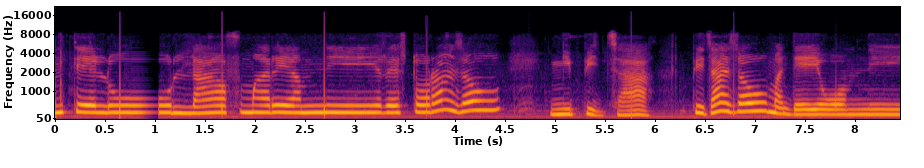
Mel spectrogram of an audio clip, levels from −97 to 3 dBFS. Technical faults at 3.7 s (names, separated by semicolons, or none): mains hum; overlapping chunks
